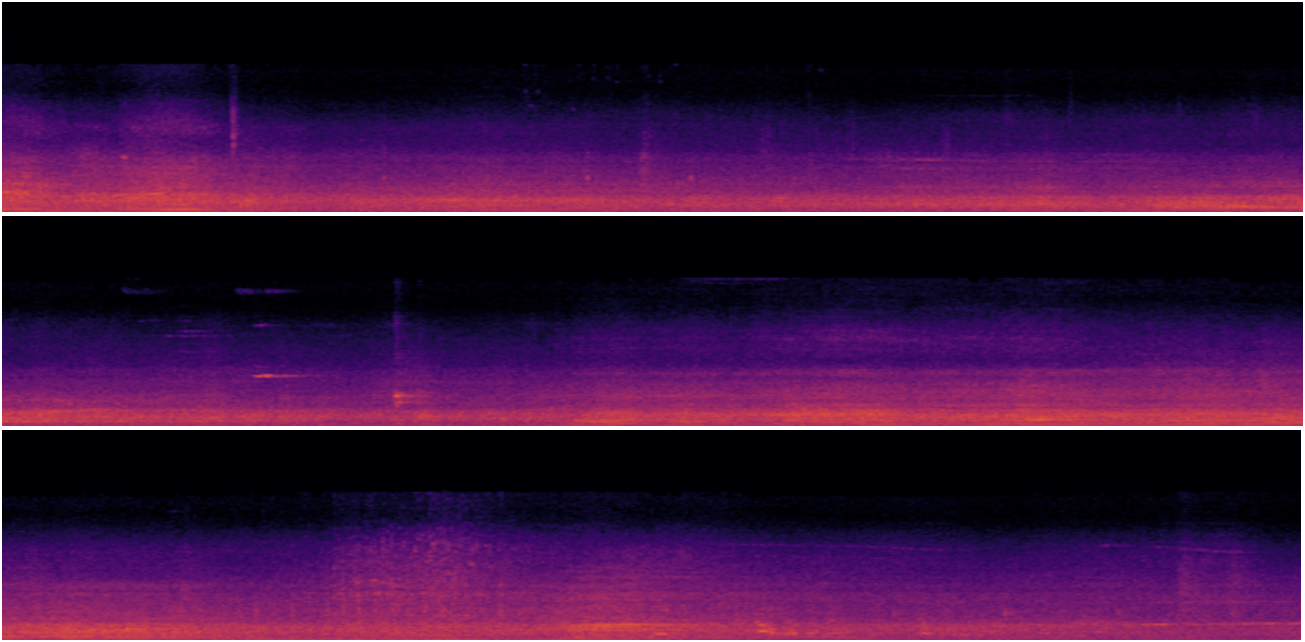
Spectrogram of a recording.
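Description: Traffic rumbles steadily on a busy street outdoors.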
